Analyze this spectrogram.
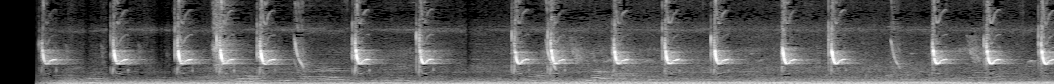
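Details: Tame prinia during natural pairing: sharp, high downward-sweeping chirps repeated roughly every half second, some in quick doubles, over a low background hum.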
